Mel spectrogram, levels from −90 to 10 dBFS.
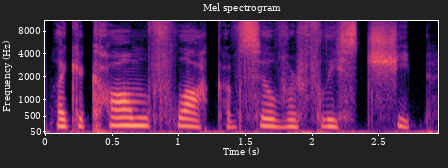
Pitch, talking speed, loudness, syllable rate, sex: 210 Hz, 165 wpm, -17 LUFS, 3.9 syllables/s, female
